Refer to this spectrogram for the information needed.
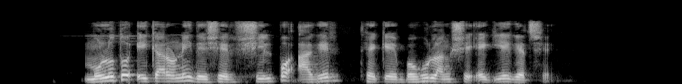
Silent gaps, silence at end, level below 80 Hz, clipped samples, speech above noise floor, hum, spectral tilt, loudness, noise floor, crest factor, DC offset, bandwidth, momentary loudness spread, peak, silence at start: none; 1.35 s; -54 dBFS; under 0.1%; 67 dB; none; -3.5 dB/octave; -15 LUFS; -83 dBFS; 16 dB; under 0.1%; 8.2 kHz; 6 LU; 0 dBFS; 0.85 s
